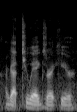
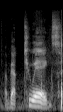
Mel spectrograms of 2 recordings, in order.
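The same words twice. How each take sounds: First: Said in the usual way. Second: Two said louder with a falling hit; stress on two. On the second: Real, not acted. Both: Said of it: "repeats it right after".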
